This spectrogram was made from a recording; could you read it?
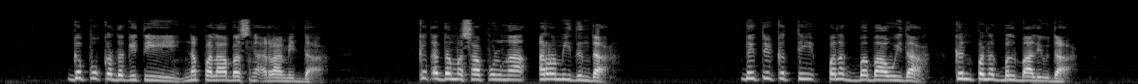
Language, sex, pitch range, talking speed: English, male, 160-225 Hz, 95 wpm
